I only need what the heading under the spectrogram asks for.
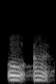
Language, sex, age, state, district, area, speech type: Manipuri, female, 60+, Manipur, Imphal West, urban, conversation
